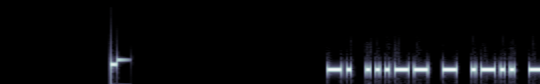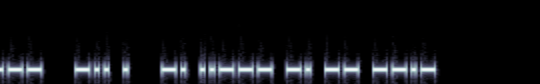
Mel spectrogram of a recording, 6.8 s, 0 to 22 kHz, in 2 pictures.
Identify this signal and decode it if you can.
Morse code, heard as a keyed tone, about 40 wpm, 700 Hz. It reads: N3TLO DE N2NMQ
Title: USA Callsign DE Callsign - 5 Characters - 40wpm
